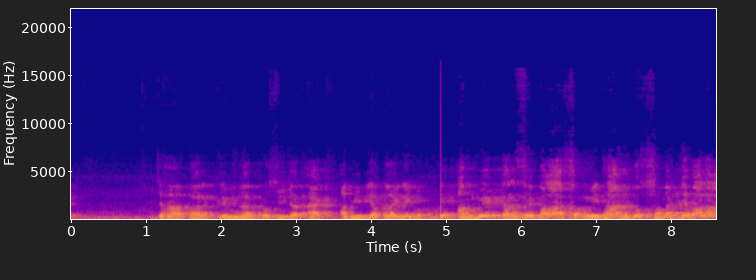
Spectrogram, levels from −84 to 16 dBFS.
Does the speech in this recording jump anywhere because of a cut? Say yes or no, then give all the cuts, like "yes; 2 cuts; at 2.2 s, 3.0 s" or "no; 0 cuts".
yes; 1 cut; at 4.8 s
